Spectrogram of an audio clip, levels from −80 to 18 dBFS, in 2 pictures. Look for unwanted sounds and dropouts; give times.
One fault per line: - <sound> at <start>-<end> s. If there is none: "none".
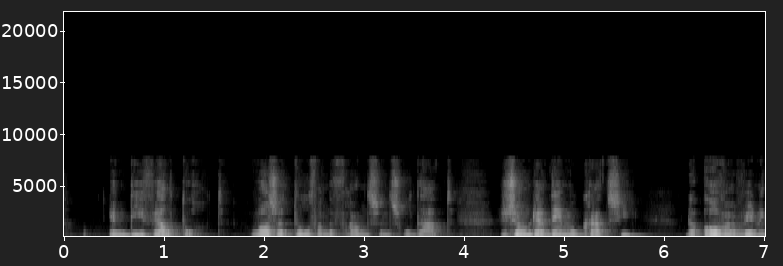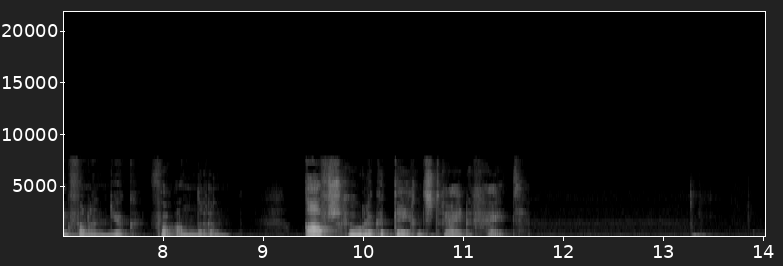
none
